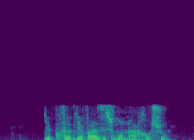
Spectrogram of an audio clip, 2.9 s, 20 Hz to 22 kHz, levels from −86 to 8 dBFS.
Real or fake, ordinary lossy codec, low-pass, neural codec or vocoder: fake; AAC, 48 kbps; 5.4 kHz; vocoder, 22.05 kHz, 80 mel bands, HiFi-GAN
